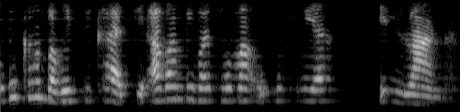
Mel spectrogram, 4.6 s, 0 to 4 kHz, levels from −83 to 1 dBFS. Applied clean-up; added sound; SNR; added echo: neural mask model DeepFilterNet 3.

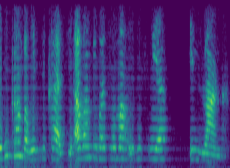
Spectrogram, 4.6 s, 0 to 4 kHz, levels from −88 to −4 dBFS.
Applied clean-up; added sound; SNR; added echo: neural separator model SepFormer DNS4.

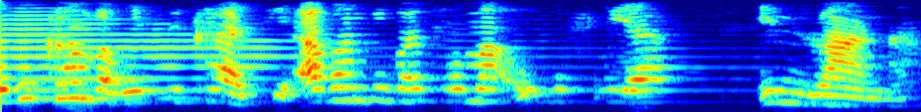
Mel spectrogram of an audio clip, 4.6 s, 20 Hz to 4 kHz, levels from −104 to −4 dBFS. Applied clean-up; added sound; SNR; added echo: classical method WPE with log-MMSE.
